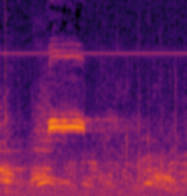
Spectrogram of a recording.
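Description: A referee's whistle blown once, a steady high note about half a second long, blowing the play dead after the ball carrier is tackled. Voices shout around it.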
